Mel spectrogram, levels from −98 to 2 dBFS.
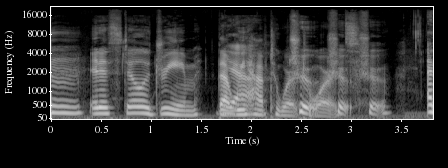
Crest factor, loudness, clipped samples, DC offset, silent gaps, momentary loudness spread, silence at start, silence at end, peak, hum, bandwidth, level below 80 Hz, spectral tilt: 20 dB; -27 LUFS; under 0.1%; under 0.1%; none; 11 LU; 0 s; 0 s; -8 dBFS; none; 18.5 kHz; -56 dBFS; -5 dB/octave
